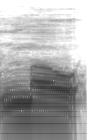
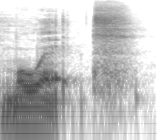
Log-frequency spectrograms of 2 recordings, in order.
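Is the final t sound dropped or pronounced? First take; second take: dropped; pronounced. First: The name ends without a final t sound. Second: The name ends with a final t sound. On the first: The speaker calls it wrong. "it's not Moe" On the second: The speaker calls it right. "it's Moet"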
